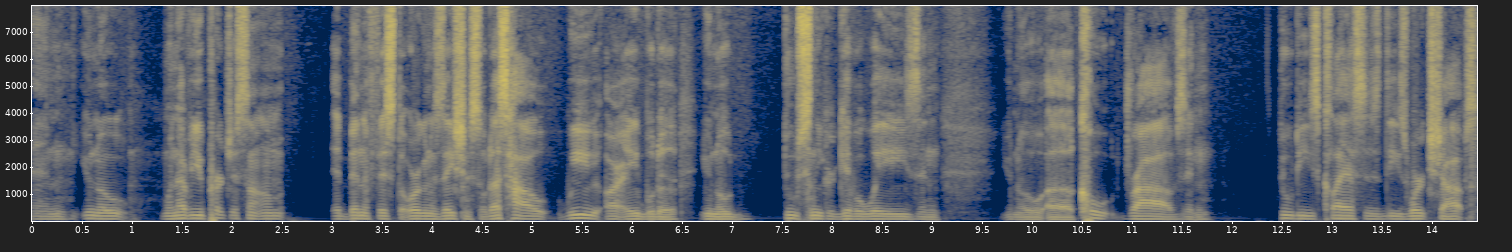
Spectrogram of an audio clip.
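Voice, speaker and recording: On a very clean recording with a silent background, a man with a dark, mellow tone and fairly low pitch speaks at a moderate pace with fairly even intonation. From Philadelphia, Feltonville. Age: 30s. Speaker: anti-violence nonprofit founder. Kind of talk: interview.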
